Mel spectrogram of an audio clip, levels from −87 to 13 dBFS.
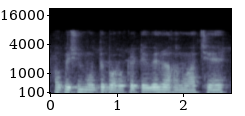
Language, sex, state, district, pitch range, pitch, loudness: Bengali, male, West Bengal, Cooch Behar, 105-115 Hz, 110 Hz, -16 LUFS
